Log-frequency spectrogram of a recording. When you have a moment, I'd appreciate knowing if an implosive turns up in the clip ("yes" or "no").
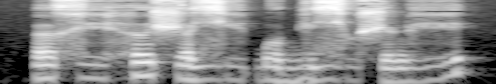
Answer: yes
